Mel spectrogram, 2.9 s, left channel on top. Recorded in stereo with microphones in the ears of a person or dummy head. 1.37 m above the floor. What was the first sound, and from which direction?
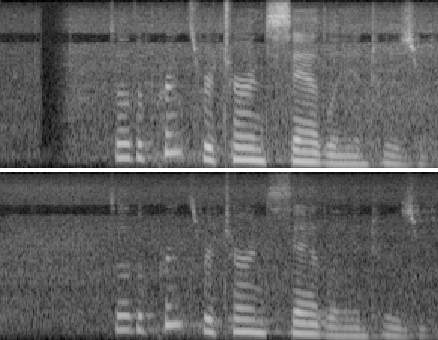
A woman speaking, 35° left (ahead or behind).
